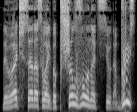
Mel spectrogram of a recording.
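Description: Reader doing a gruff bossy cop. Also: mid-range voice, lively intonation, a little slow, a little mellow, dry recording, clean studio sound, natural voice. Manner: bossy, curt. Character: gruff blunt male police colleague.

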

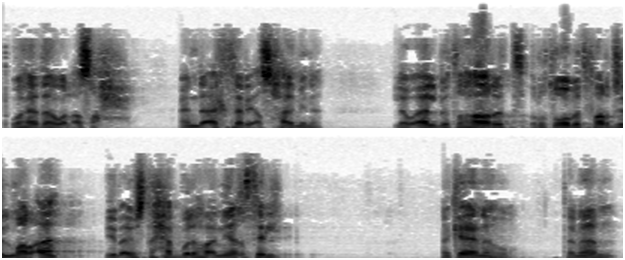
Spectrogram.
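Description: A man with an Egyptian Arabic accent gives a religious lesson, his voice very breathy and airy. He explains step by step and repeats key phrases for emphasis. The sound carries a long reverb, as if recorded in a large hall. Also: medium pitch, darkish tone. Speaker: Islamic teacher. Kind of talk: religious lesson with answers to questions.

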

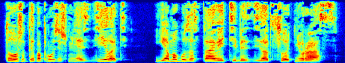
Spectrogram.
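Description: A woman voicing a cocky, teasing teenage boy who talks low and sly. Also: steady tone, moderate pace, darkish tone, dry recording, studio quality, natural voice. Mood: sly, defensive.

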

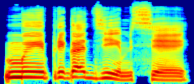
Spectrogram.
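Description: A woman's voice: medium pitch, lively intonation, drawn-out words, smooth, no room sound, clean studio sound, pitched above the performer's own voice. A woman voicing a sneaky pirate spy with a nasal voice, whining and pleading.

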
